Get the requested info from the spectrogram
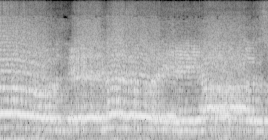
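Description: A man singing a Kashmiri naat, a devotional song in praise of the Prophet, drawing out long held notes that waver and bend, with a short breath about a second in.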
